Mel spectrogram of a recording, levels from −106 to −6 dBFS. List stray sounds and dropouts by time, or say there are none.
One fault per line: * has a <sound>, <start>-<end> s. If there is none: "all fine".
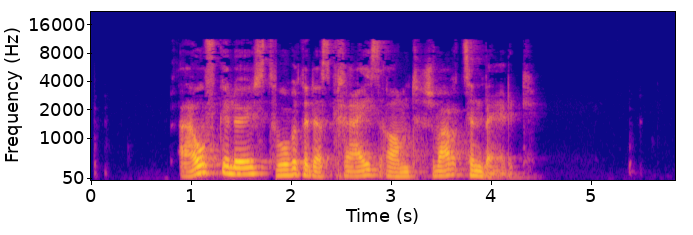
all fine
